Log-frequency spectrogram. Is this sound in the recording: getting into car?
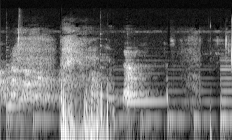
no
